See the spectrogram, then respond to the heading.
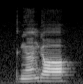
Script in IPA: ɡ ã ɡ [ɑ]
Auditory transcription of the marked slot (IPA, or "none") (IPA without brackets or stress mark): ɑ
